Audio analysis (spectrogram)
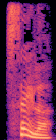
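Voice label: "sailor", British English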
